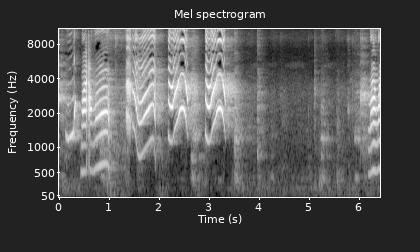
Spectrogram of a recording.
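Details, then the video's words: Indoor pet ring-necked parrot mimicking speech, saying "mummy" in squeaky, high, arching syllables three or four times over two seconds, then near silence before another burst of talk. "Talking parrot - Mummy Mummy Bolne Wala Tota - bolne wala tota - Mitthu mitthu."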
